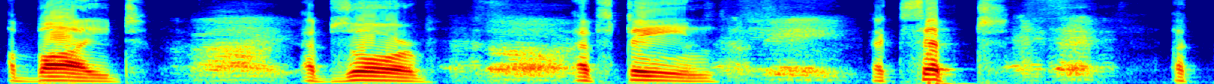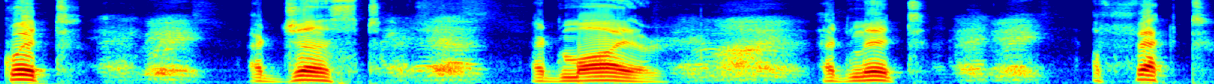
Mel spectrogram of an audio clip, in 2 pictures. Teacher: some verbs with main stress on the final syllable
